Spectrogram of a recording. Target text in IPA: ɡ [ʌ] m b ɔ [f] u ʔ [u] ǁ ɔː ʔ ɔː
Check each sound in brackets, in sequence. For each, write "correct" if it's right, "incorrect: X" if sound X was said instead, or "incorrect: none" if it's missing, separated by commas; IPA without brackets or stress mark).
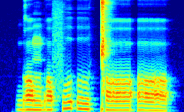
incorrect: ɔ, correct, incorrect: uː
